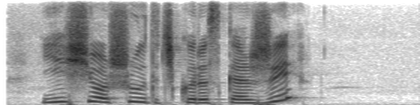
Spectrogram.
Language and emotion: Russian, positive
